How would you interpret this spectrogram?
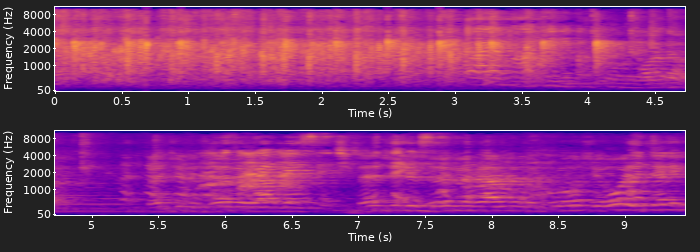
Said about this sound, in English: But give my wife a big round of applause as she comes up to the finale.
